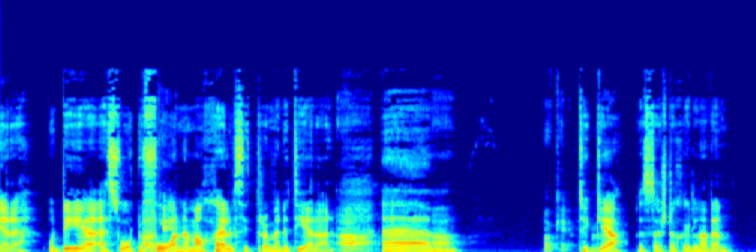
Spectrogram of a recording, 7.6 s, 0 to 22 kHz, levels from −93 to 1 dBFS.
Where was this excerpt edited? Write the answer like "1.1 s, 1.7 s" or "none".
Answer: 6.3 s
